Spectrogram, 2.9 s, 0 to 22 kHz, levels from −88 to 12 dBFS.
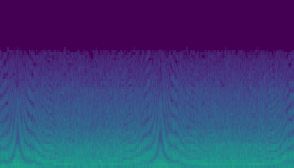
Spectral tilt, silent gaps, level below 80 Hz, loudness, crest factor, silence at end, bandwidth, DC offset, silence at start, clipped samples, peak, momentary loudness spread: -3 dB/octave; none; -62 dBFS; -31 LUFS; 12 dB; 0 s; 15.5 kHz; under 0.1%; 0 s; under 0.1%; -20 dBFS; 1 LU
